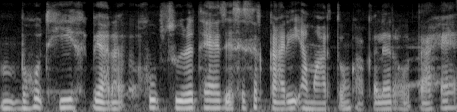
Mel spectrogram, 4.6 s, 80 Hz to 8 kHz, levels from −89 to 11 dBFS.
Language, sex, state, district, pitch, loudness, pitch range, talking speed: Hindi, female, Delhi, New Delhi, 190 Hz, -21 LUFS, 180-205 Hz, 185 wpm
